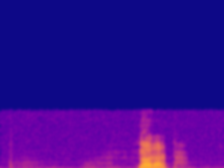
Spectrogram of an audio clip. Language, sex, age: Swedish, male, 38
